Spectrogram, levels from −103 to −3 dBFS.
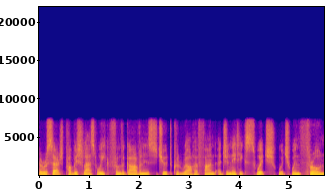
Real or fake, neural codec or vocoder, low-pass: fake; codec, 24 kHz, 0.5 kbps, DualCodec; 7.2 kHz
